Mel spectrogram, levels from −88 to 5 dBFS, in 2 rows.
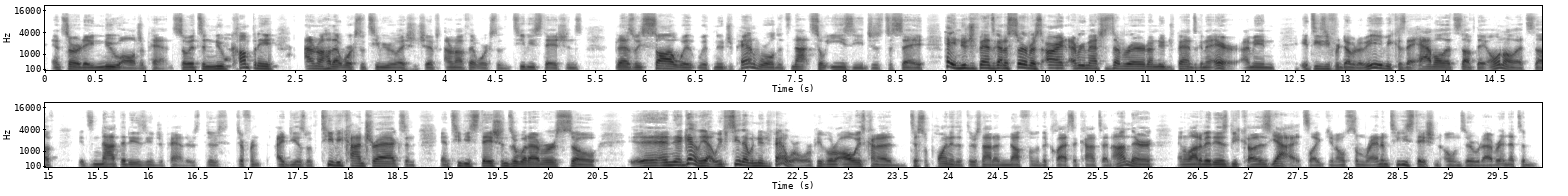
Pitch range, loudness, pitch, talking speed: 100-135 Hz, -20 LUFS, 115 Hz, 305 wpm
